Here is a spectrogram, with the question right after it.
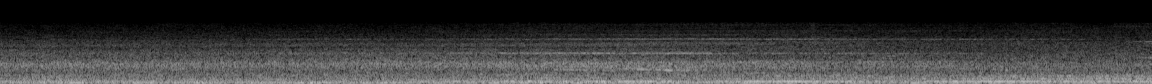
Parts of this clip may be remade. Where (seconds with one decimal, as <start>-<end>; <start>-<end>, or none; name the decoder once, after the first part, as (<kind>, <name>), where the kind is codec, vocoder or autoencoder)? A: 0.0-11.5 (vocoder, BigVGAN v2)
